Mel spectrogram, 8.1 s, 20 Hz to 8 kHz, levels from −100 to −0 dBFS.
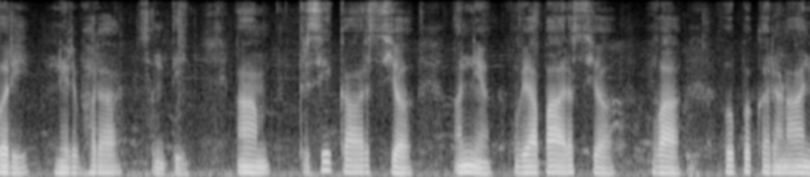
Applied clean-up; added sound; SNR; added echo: none; none; none; none.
